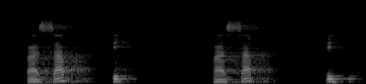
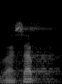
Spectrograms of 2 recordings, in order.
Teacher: ada huruf tasydid, dibaca rangkap atau bacanya dengan cara ditekan. Ditekan bukan ditahan, bukan berdengung, tidak. Fasabbih, fasabbih, bukan fasab, bukan begitu.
